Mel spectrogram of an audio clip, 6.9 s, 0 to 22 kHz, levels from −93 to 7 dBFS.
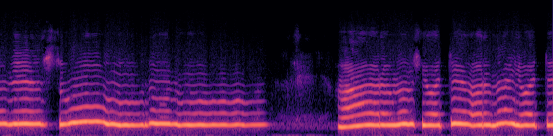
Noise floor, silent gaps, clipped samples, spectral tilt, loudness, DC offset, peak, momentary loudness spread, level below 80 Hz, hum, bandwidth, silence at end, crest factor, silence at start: -56 dBFS; none; under 0.1%; -7 dB/octave; -20 LUFS; under 0.1%; -12 dBFS; 7 LU; -66 dBFS; none; 4.4 kHz; 0 s; 8 dB; 0 s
